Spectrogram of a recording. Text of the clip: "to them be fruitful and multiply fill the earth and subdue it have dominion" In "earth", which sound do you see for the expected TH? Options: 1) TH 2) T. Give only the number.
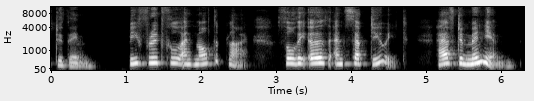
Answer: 1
